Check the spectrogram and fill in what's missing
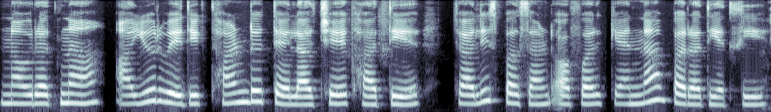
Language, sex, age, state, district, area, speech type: Goan Konkani, female, 18-30, Goa, Salcete, rural, read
